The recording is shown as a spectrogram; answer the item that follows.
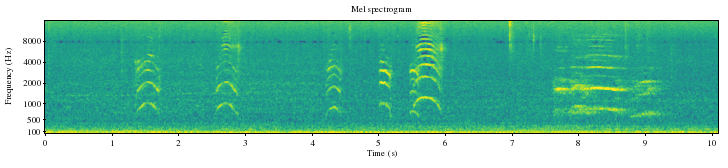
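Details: Cats left waiting for their mother let out a few faint, spaced, arched meows, partly buried under a heavy low rumbling hum, followed by a thinner, flatter wavering cry near the close.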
